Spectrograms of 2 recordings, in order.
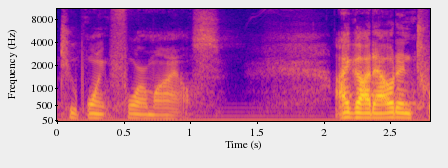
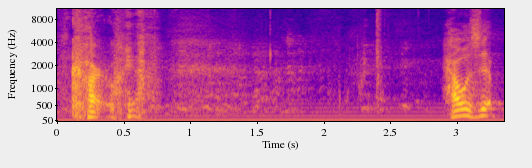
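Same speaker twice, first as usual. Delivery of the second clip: laughing disbelief; 6 semitones higher than usual. Real, not acted. Laughing at daughter's idea.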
